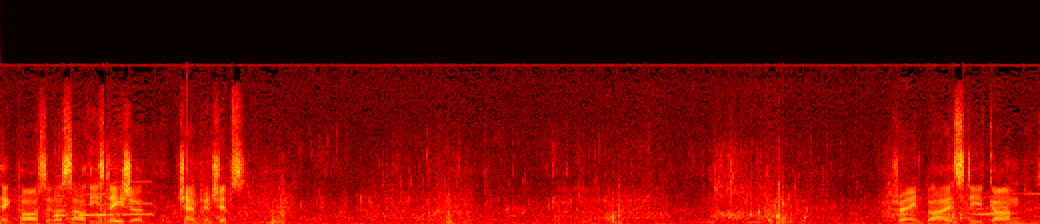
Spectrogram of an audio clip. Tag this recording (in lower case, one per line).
canoe
water vehicle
